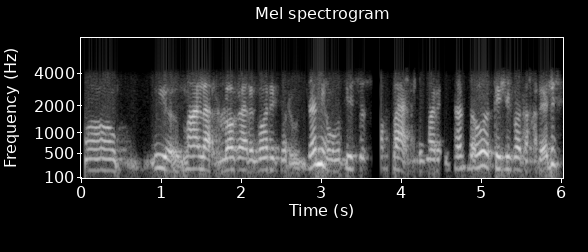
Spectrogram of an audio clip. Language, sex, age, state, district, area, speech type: Nepali, female, 45-60, West Bengal, Jalpaiguri, urban, conversation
